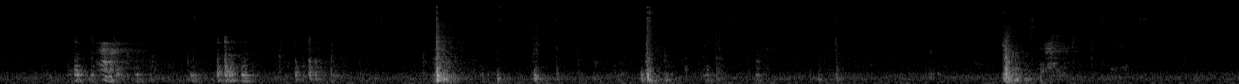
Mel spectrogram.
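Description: Porsche Cayman 987 front radiator being worked loose by hand from its plastic mounts: rustling and handling noise with three sharp knocks, about four seconds in, six and a half seconds in and just after ten seconds.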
